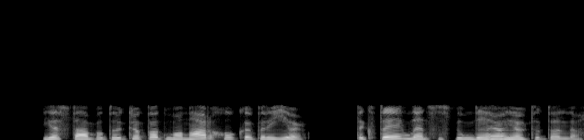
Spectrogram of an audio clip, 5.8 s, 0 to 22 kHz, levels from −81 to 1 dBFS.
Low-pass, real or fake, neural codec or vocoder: 5.4 kHz; fake; autoencoder, 44.1 kHz, a latent of 192 numbers a frame, MeloTTS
